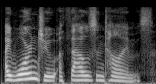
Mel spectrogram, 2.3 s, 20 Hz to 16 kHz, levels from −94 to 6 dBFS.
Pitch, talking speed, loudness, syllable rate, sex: 185 Hz, 155 wpm, -16 LUFS, 4.2 syllables/s, female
